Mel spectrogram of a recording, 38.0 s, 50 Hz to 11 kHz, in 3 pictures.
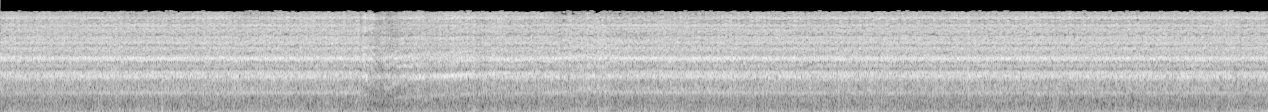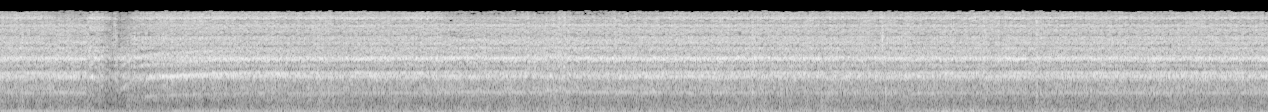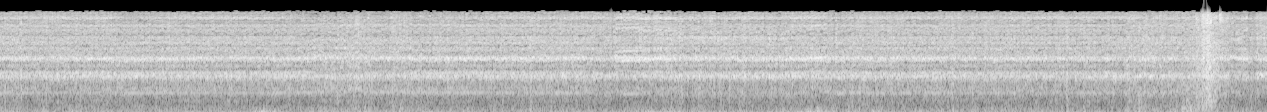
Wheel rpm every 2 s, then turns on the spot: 160, 160, 150, 160, 160, 160, 150, 150, 160, 160, 160, 160, 160, 160, 160, 160, 160, 160, 160.
none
